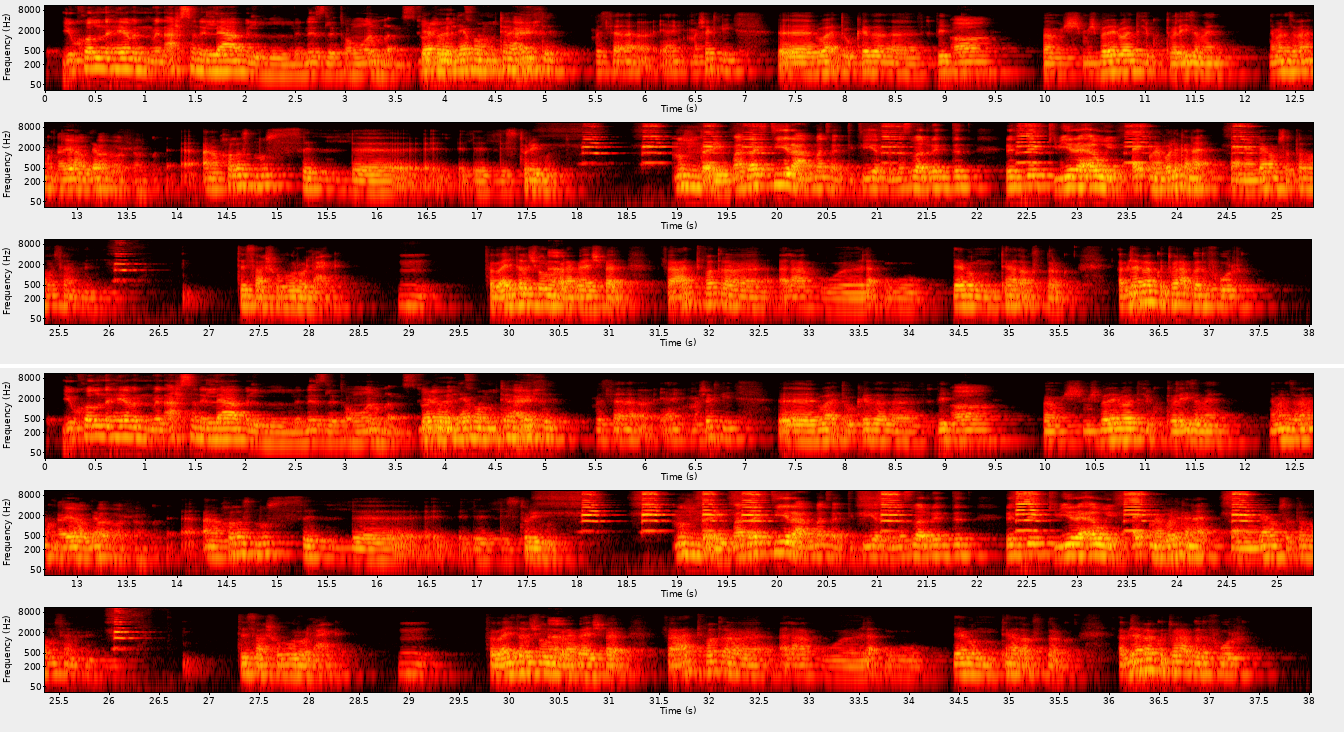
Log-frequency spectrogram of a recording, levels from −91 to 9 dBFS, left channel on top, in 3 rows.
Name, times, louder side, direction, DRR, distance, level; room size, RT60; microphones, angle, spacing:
voice 1, 0.2-4.9 9.1-9.4 12.8-13.6 19.0-19.3 19.5-21.9 22.3-23.5 28.9-29.2 30.4-30.8, equal, 15° left, 3 dB, 0.4 m, -32 dB
voice 2, 3.7-5.1 5.5-9.0 10.0-11.7 12.2-13.5 14.0-17.8 18.9-19.5 23.5-24.3 24.5-26.0 27.3-28.2 29.8-31.3 31.6-34.0 34.4-37.3, left 1 dB, 90° left, 3 dB, 0.8 m, -34 dB
sound 1, 17.9-18.3 18.6-18.9 19.2-19.9 20.8-21.3 22.4-22.8 23.4-23.8 24.5-24.8 26.0-26.2, right 8 dB, 75° right, 0.5 m, -31 dB
4.0 x 2.4 x 3.1 m, 0.67 s
head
